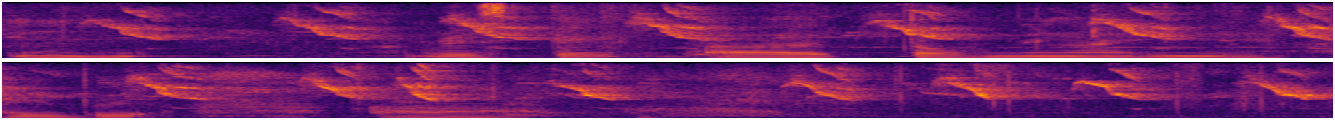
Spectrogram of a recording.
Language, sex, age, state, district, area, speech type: Manipuri, female, 18-30, Manipur, Chandel, rural, spontaneous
